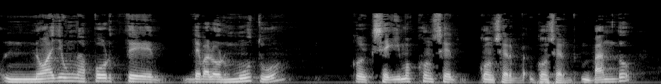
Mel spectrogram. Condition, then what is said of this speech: Stuttering. Es decir, la fluidez que tengo yo ahora hablando no es la que tenía antes.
